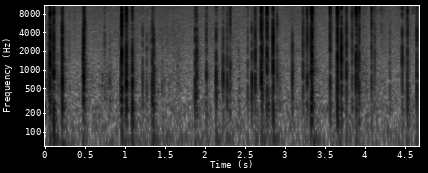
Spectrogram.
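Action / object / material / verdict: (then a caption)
tap / vinyl pencil case / vinyl / none. Fingernails tap and scratch a green vinyl pencil case, making a quick series of sharp, bright clicks and crinkly scrapes. The hits come in uneven bursts with very short decay, and the case stays mostly trebly with little low end.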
